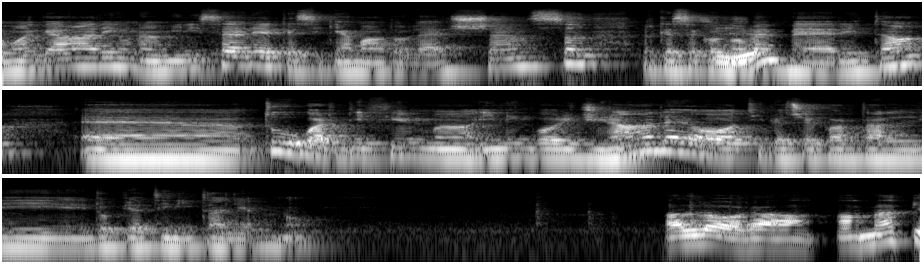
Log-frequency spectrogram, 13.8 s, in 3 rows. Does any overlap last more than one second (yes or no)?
no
